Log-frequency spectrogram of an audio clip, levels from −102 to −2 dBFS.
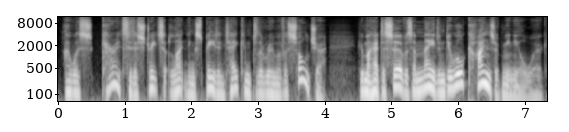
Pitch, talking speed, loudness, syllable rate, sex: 120 Hz, 260 wpm, -19 LUFS, 5.8 syllables/s, male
